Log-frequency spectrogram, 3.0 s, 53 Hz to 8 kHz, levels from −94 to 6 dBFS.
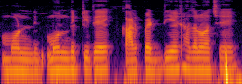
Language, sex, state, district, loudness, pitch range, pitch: Bengali, male, Tripura, West Tripura, -22 LUFS, 115-125 Hz, 120 Hz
